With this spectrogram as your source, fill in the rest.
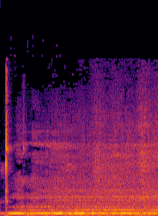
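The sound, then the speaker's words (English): Someone imitates a steam train with their voice, holding a steady, droning whistle-like tone for about two seconds, fairly loud, with a brief sharp click at the start and no words. “… is on a steam train recording”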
